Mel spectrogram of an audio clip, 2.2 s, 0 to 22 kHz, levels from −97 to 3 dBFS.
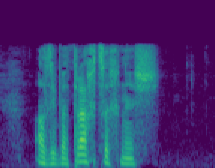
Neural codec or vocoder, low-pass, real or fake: none; 7.2 kHz; real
